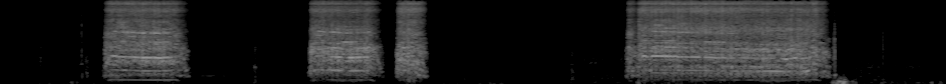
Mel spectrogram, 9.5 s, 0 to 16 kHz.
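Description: Stihl MSA 220 battery chainsaw run in four short bursts, the last and longest about two seconds, each a motor whine over the chain's noise. It stops dead between bursts.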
